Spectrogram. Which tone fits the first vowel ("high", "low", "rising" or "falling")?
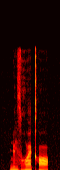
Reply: low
